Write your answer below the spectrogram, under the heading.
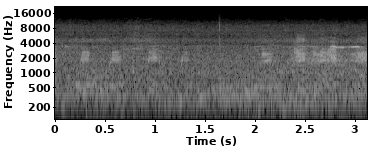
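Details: A wintering Gadwall in a park pond in Chiba, Japan, in December, giving a quick run of short nasal calls, about three a second, over a steady rumble of traffic-like noise.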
